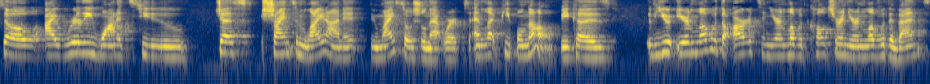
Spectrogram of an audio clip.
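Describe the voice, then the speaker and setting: The speaker has a slight Chicago accent. Pitch varies in an ordinary way. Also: woman, medium pitch for a woman, moderate pace. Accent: slight Midwest (Chicago). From Chicago, US Midwest. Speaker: music blogger. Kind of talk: interview. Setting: podcast.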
